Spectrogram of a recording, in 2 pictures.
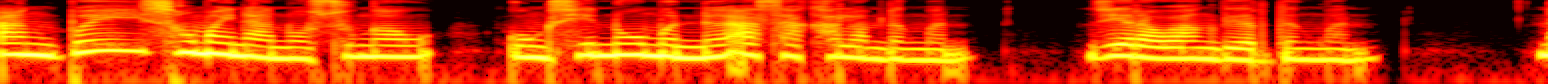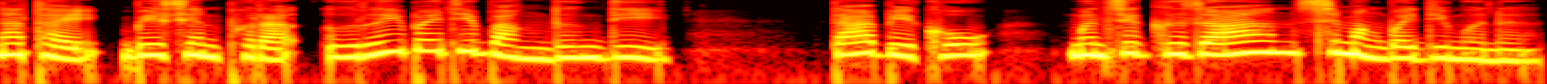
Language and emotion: Bodo, sad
